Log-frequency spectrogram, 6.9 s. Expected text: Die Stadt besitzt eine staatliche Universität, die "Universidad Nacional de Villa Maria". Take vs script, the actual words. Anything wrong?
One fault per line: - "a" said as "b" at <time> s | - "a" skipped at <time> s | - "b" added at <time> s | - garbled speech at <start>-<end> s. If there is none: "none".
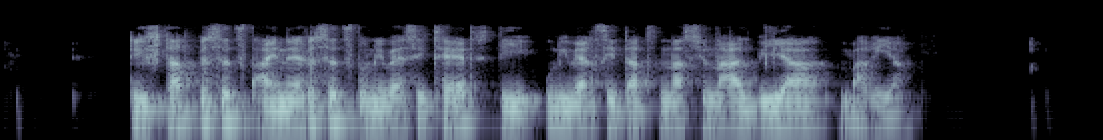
- "staatliche" said as "besitzt" at 1.9 s
- "de" skipped at 4.7 s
